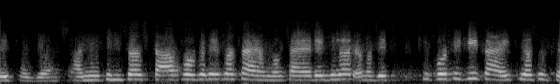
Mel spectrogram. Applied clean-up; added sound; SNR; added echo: neural separator model SepFormer DNS4.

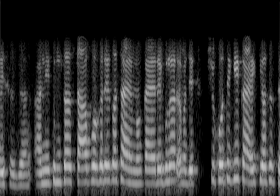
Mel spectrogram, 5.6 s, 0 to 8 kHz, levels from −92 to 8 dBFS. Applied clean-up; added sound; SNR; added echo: none; none; none; none.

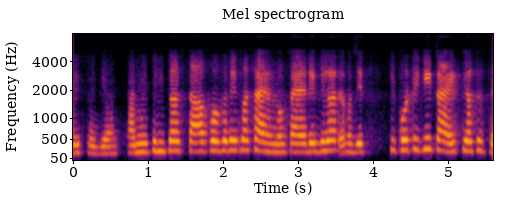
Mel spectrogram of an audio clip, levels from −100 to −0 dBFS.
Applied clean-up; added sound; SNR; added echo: neural mask model DeepFilterNet 3.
